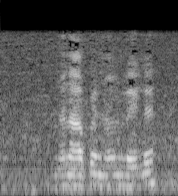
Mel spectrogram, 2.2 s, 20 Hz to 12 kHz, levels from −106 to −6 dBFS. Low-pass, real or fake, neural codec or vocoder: 7.2 kHz; real; none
